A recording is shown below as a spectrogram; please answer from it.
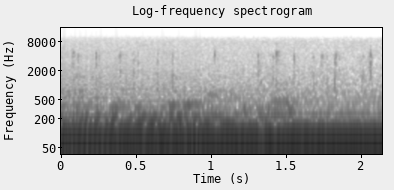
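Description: Typing on a computer keyboard: an irregular run of quick key clicks, over a steady low hum.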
